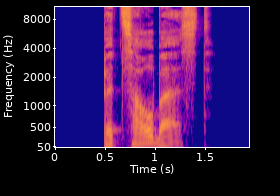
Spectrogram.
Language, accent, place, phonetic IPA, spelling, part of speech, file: German, Germany, Berlin, [bəˈt͡saʊ̯bɐst], bezauberst, verb, De-bezauberst.ogg
- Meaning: second-person singular present of bezaubern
